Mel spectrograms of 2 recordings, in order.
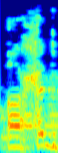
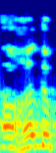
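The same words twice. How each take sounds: First: The h is a strong throaty h sound. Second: The h is a plain, soft h sound. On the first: The speaker calls it right. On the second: The speaker calls it wrong.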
